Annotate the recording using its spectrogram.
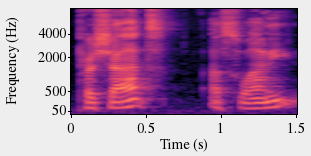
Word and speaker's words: Prashant Aswani: So the other people you did mention before with Prashant Aswani, is that how you say his name? – Yeah. – Yeah. – Yes.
